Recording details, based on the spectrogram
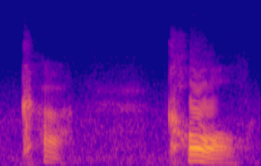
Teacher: this sound is like the English K with a little puff of air after it.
